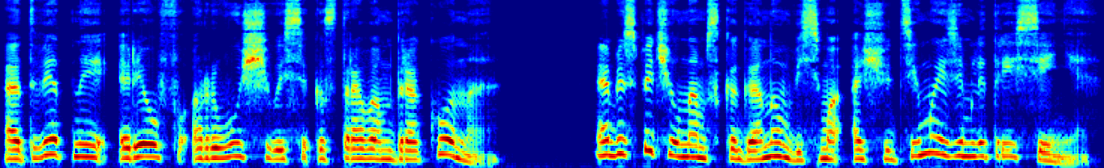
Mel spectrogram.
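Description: A woman reading first-person fantasy narration in a lively, wry, expressive way. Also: mid-range voice, moderate pace, dry recording, clean studio sound. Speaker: audiobook narrator.

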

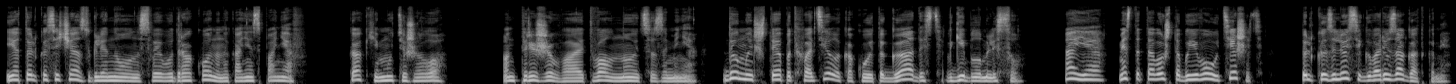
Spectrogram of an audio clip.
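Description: Brief: woman audiobook narrator, lowish voice, dry close recording. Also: a little fast, dry recording. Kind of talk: first-person audiobook narration.

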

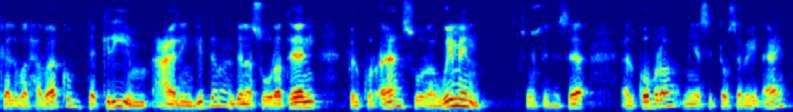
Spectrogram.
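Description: A man with an Egyptian accent teaching English grammar in Arabic, mixing in English terms and filling pauses with "aah". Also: lowish voice, sing-song, slightly rough, muffled recording. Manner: explanatory, mixes English terms, frequent fillers.

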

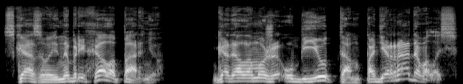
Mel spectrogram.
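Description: Guy doing a raging old merchant dad, yells and scolds, old-timey talk, dry close sound. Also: medium pitch, sing-song, moderate pace, slightly rough, dry recording, voice pushed up, full character voice. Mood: furious. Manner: shouting, scolding, old-fashioned speech. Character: old man, wrathful, domineering merchant father.

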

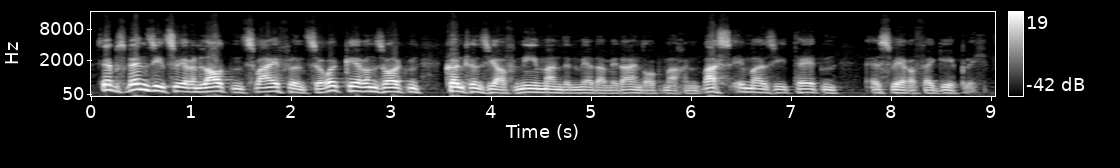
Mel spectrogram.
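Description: An actor playing a cold, condescending official in a 1960s radio drama, calm and authoritative. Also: male voice, fairly low pitch, moderate pace, hardly any pauses, dull audio, close to an everyday voice.

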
